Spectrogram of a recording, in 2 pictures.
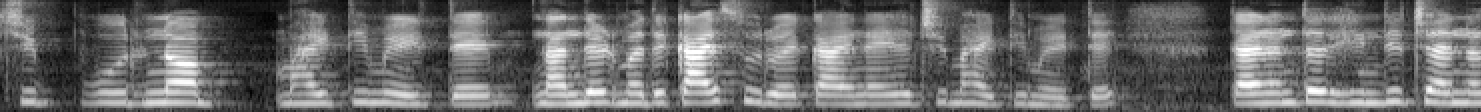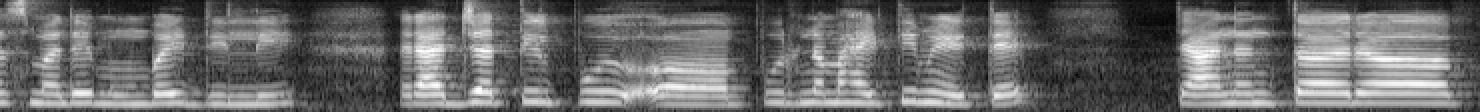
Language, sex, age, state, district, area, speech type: Marathi, female, 18-30, Maharashtra, Nanded, rural, spontaneous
